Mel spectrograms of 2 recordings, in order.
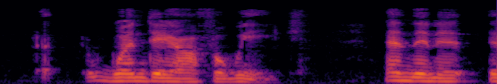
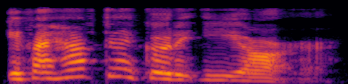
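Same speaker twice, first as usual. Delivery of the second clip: mock dedicated narrator; 4 semitones higher, 5 dB louder than usual. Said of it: "A narrator goes".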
